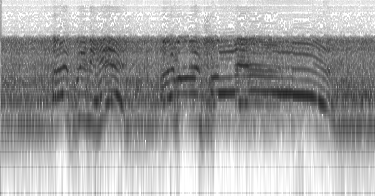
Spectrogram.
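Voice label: English on fire mood high; War Thunder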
